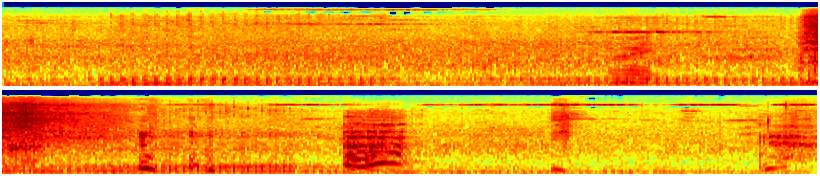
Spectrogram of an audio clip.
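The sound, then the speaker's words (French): A mini motorbike engine drones steadily with a buzzing hum, rising slightly as it passes by, with a brief whooshing burst and short bits of speech over the top. “Là, lui quand même, il force le regard avec sa mini moto.”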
